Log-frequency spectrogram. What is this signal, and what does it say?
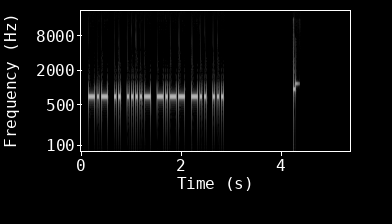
Morse code, heard as a keyed tone, about 28 wpm, 700 Hz. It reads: KI4YDS
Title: USA Callsign DE Callsign - 6 Characters - 28wpm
